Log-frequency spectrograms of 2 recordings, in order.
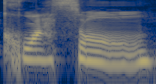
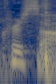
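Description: First: It is pronounced with a French-style accent. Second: It is pronounced with a plain English accent. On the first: The speaker is showing off knowledge of French. "they're very good at French. So they say things like croissant" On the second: The speaker is talking like an ordinary person. "instead of croissant, right. like a normal person"

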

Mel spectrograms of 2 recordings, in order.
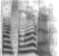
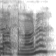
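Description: First: The c is said with a plain s sound. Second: The c is said with a lisped th sound. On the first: The speaker calls it wrong. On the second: The speaker calls it right.

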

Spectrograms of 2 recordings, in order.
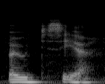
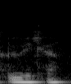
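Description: First: The name is said as bo-a-di-SEE-a. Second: The name is said as BOO-di-ka. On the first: The speaker calls it wrong. "incorrectly pronounced as Boadicea" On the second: The speaker calls it right. "But it's Boudicca"

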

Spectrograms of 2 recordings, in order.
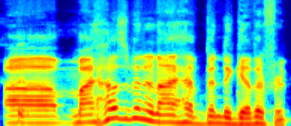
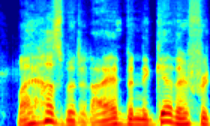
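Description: First: It is read in the speaker's ordinary voice. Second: It is read in a put-on radio-announcer voice.

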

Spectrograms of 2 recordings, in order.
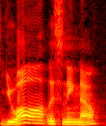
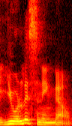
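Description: First: The word 'are' is said in its full, strong form. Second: The word 'are' is reduced to a weak, unstressed form. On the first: The speaker calls it wrong. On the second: The speaker calls it right. "So that's why we use the weak form of the auxiliary verb"

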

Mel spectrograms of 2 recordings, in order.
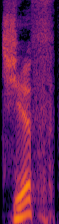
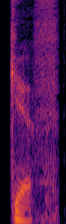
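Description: First: The word starts with a soft G sound. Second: The word starts with a hard G sound. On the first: The speaker calls it right. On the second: The speaker calls it wrong.

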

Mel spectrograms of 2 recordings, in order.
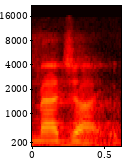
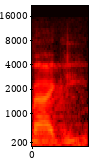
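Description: First: It is not said like the name Maggie. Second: It is said like the name Maggie. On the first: The speaker calls it right. "This is Magi" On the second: The speaker calls it wrong. "Don't say Maggie. That's noodles"

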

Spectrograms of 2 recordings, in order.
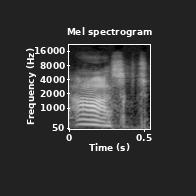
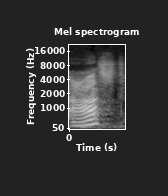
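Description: First: The K sound is clearly pronounced in the word. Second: The K sound is left out of the word. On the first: The speaker calls it right. "I have to really say asked" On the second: The speaker calls it wrong. "If I don't say the K, it just comes out like asked"

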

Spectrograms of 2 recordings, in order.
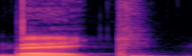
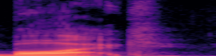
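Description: First: The vowel sounds like 'ay', as in 'bake'. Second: The vowel sounds like 'eye', as in 'bike'. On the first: "You're saying bake" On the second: "you're not saying bike"

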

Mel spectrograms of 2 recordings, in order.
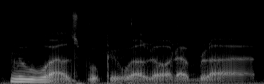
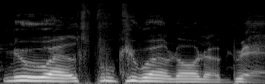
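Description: First: The voice is higher, not deep in the throat. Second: The voice is deeper, from the throat.

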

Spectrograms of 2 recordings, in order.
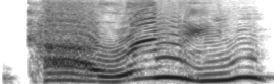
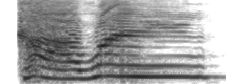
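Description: First: It is said in his normal voice. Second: It is said in a Madea impression voice.

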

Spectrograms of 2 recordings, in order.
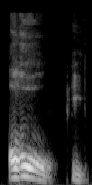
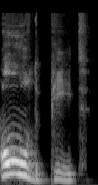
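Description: First: The D at the end of 'Old' is dropped. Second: The D at the end of 'Old' is pronounced. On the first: The speaker calls it right. "O-L apostrophe Pete. ... don't pronounce the D" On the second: The speaker calls it wrong. "Not Old Pete"

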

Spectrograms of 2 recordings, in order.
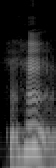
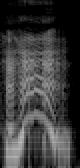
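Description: First: The laugh sounds relaxed and cool. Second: The laugh sounds high and scared.

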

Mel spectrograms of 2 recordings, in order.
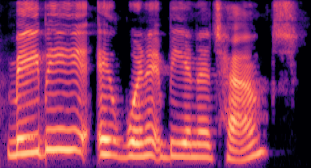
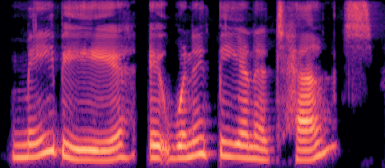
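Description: First: It is said in a normal, plain voice. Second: It is said in a put-on snooty voice.

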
